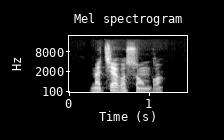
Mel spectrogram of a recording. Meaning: dark matter
- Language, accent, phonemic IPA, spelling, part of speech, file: French, France, /ma.tjɛʁ sɔ̃bʁ/, matière sombre, noun, LL-Q150 (fra)-matière sombre.wav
